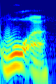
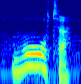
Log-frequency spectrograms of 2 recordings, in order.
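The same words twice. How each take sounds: First: It is said in a northern English accent. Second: It is said with crisper, fuller enunciation. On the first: This is how the speaker talks now. "now I say it like water. And I'm a northerner" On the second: This is how the speaker used to talk. "I used to say water ... pronounce the words a little bit more"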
